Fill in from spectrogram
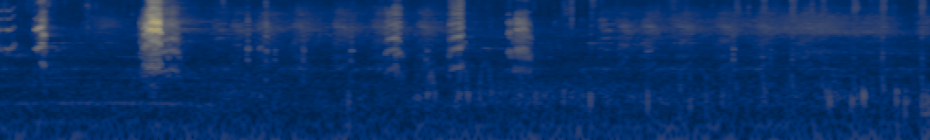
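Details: Rainbow lorikeets courting among trees: a brief squawk, then one loud shrill screech, followed by several softer rasping calls at uneven intervals over faint chatter.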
